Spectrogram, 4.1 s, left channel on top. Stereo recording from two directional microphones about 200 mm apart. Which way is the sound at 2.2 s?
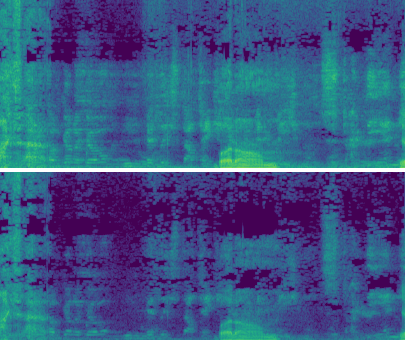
20° left (ahead or behind).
